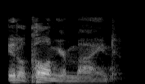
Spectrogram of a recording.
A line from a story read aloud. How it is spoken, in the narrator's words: growled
